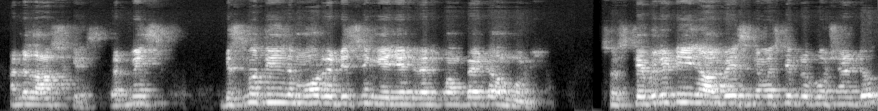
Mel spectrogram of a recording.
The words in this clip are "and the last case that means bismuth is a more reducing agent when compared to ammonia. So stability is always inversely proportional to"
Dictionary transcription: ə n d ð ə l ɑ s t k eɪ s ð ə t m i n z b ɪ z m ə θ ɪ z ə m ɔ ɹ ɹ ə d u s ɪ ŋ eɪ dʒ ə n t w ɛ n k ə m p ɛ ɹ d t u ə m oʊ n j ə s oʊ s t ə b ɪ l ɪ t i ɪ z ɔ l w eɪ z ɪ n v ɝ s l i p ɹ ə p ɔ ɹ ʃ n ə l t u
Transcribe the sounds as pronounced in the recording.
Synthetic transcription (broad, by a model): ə n d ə l ɑ s t k eɪ s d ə t m i n s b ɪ s m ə t ɪ z ə m ɔ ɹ ɹ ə d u s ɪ ŋ eɪ dʒ ə n t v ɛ n k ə m p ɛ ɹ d t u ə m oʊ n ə s oʊ s t ə b ɪ l ɪ t i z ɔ l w eɪ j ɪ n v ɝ s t i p ɹ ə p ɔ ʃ ə n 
